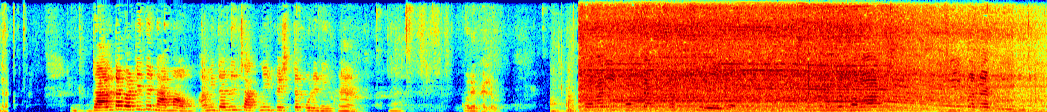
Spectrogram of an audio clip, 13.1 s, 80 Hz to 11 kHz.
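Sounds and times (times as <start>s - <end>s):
mixer grinder whining: 7.2s - 13.0s.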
